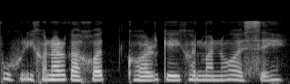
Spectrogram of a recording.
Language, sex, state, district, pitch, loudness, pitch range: Assamese, female, Assam, Kamrup Metropolitan, 210 Hz, -18 LUFS, 200-215 Hz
